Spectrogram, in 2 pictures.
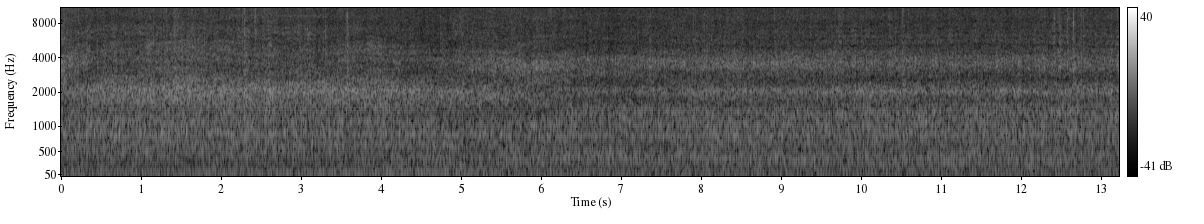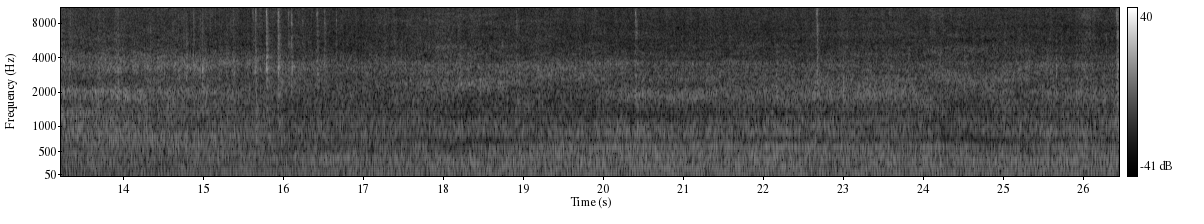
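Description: A tractor-powered paddy thresher hums, threshing rice straw.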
